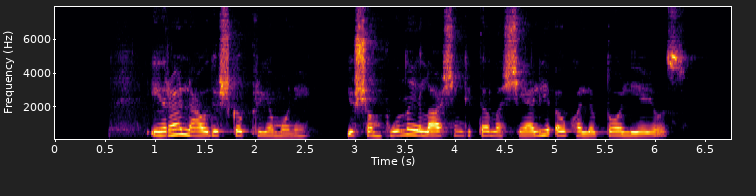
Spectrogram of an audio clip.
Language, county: Lithuanian, Marijampolė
